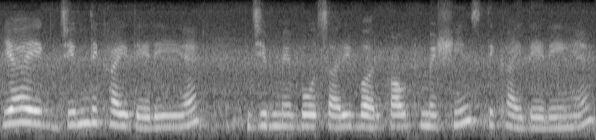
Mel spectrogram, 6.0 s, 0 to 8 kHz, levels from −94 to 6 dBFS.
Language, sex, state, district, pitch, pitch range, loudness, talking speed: Hindi, female, Punjab, Pathankot, 210 Hz, 200-240 Hz, -19 LUFS, 170 wpm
